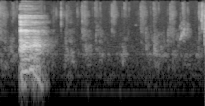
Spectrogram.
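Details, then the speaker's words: Middle-aged woman, several days into a persistent dry cough that causes her pain and is now improving, coughing while talking; dry cough. "계속 마른 기침 나니까 또 여기가 아프잖아요."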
